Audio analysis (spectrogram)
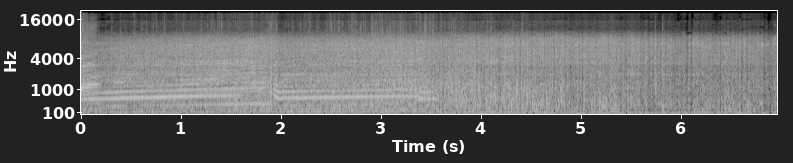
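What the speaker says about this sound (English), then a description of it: "Let's do one pull, second gear pull, a little roll on" A Suzuki Hayabusa motorcycle pulls hard in second gear from a roll-on, its engine note climbing steadily in pitch, dipping briefly at a shift, under a constant loud rush of wind.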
